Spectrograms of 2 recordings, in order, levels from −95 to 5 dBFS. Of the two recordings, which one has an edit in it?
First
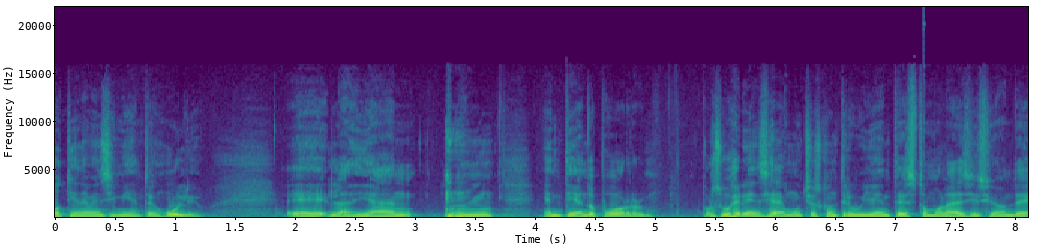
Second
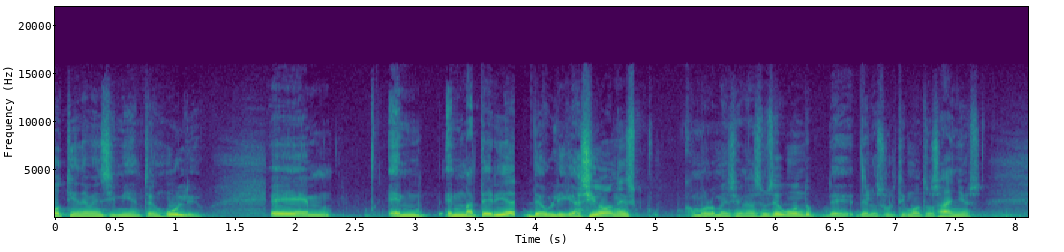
second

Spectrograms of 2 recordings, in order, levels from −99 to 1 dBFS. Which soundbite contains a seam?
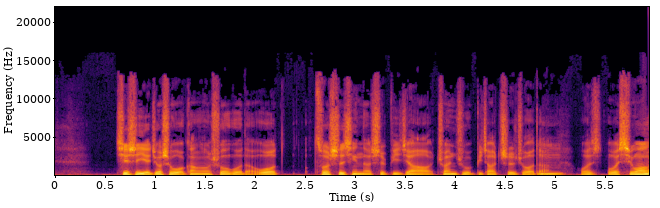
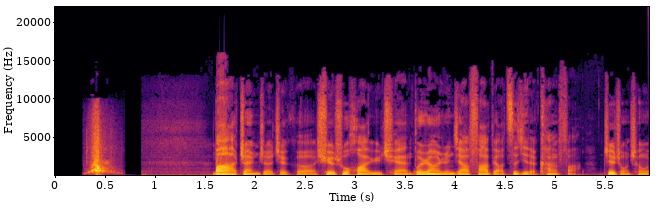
second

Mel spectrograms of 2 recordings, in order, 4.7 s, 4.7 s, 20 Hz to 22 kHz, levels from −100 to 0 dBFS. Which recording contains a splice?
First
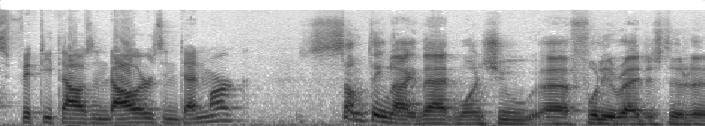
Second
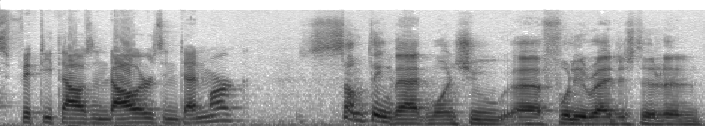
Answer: second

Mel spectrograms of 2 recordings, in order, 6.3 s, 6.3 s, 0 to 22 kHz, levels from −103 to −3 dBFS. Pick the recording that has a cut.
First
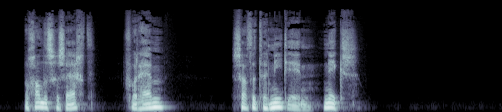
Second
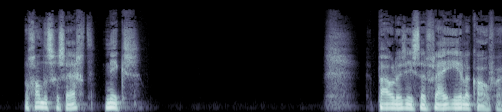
second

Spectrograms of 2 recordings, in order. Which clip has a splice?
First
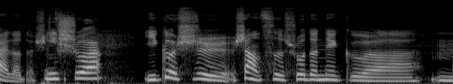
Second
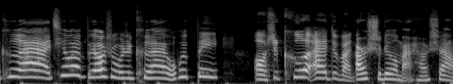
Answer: second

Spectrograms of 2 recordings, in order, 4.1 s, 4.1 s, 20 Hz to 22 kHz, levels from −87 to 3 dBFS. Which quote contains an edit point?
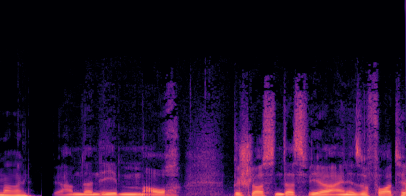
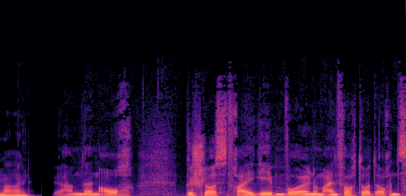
second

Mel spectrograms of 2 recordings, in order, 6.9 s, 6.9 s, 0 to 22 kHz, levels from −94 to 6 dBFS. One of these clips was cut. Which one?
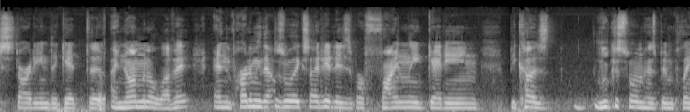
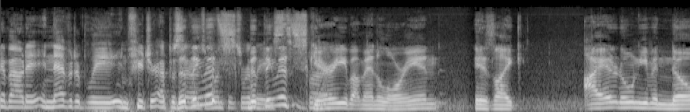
first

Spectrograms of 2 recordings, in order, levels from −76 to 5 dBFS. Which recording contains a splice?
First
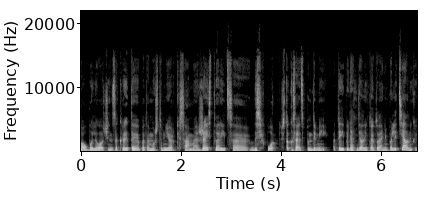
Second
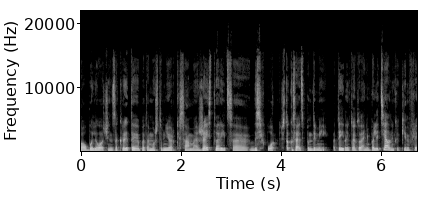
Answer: second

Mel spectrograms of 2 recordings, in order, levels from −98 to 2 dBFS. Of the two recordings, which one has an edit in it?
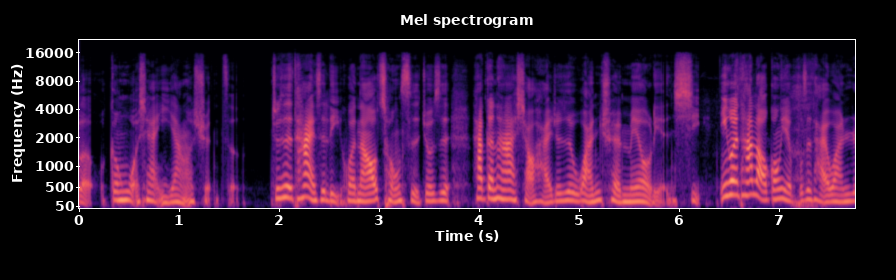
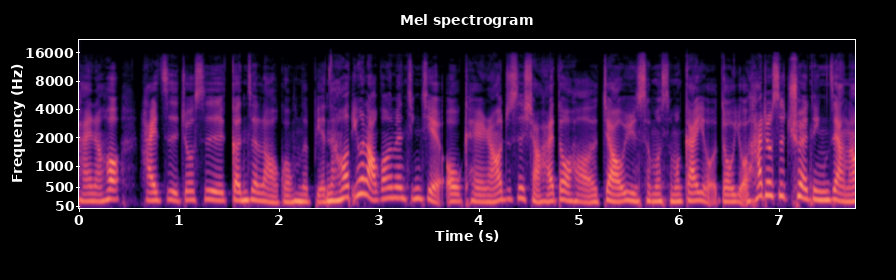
second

